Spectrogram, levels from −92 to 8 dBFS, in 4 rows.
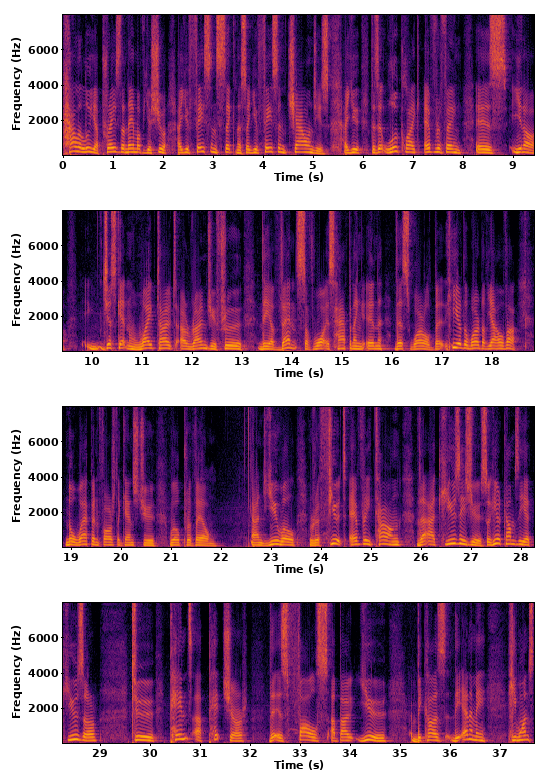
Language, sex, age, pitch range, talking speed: English, male, 50-69, 155-195 Hz, 130 wpm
